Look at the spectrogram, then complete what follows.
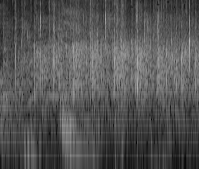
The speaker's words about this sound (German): Darum vielen Dank, dass wir wieder von der Bühne gehen. So, Applaus.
